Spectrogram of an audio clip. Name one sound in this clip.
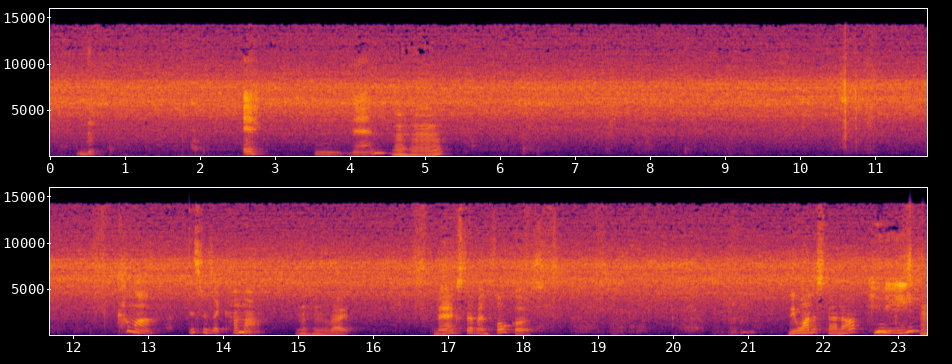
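A young child reads aloud slowly, close by.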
